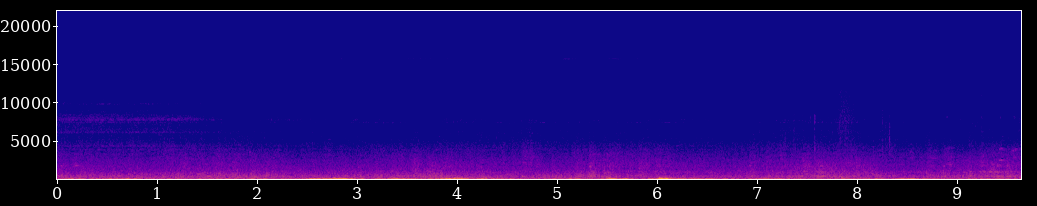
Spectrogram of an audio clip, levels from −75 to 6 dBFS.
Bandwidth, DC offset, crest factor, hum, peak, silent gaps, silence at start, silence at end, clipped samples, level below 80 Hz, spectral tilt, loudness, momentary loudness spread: 8.2 kHz; 0.7%; 22 dB; none; -6 dBFS; none; 0 s; 0 s; under 0.1%; -30 dBFS; -7 dB/octave; -35 LUFS; 12 LU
